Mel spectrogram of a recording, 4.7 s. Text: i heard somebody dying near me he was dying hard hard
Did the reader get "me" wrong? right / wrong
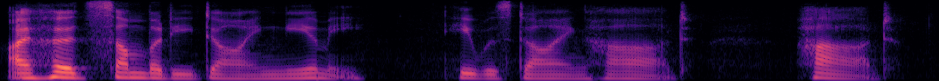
right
